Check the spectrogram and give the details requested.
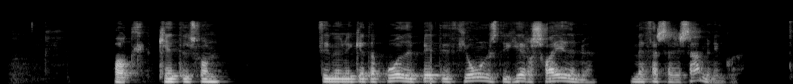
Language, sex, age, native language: Icelandic, male, 40-49, Icelandic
